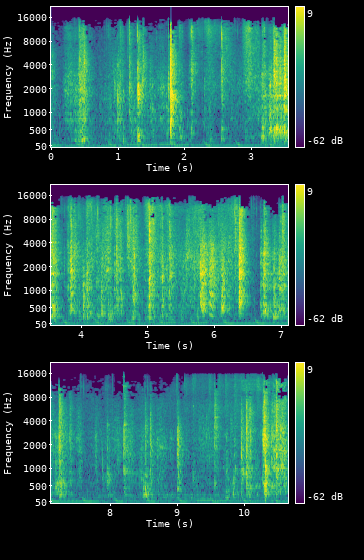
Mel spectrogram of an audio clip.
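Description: Large cardboard box being opened by hand, with the tape slit and the top flaps pulled back. An uneven run of cardboard scrapes, rustles and knocks, loudest a little past three seconds in.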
